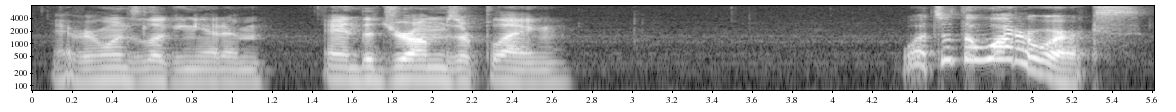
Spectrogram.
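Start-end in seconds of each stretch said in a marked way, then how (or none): 4.3-5.6 cartoonish high teasing line; high character voice. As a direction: tease someone crying in a squeaky voice. Character voiced mid-reading.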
